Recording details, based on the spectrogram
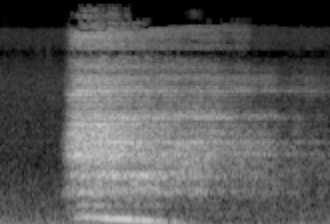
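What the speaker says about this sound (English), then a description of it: "making the breath audible on this last one as you breathe out" A single long, audible exhale during a standing yoga stretch, close and clear, rising suddenly and then fading gently over about two seconds.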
